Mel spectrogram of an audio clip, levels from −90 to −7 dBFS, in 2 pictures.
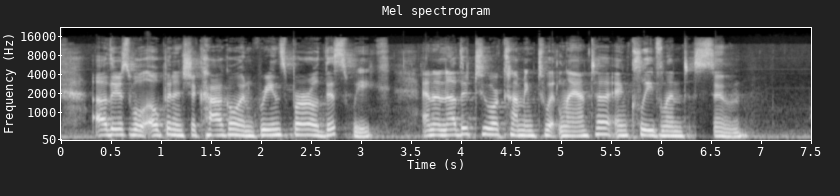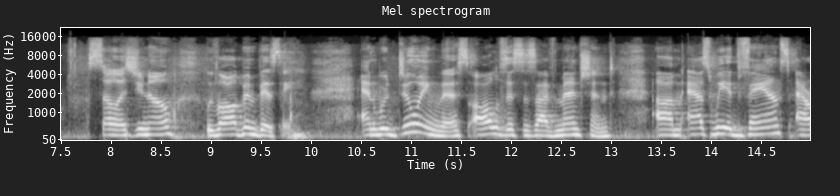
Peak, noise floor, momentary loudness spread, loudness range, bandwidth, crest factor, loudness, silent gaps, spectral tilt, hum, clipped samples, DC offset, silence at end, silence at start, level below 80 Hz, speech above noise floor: -2 dBFS; -36 dBFS; 8 LU; 1 LU; 16 kHz; 12 dB; -13 LUFS; none; -3 dB/octave; none; under 0.1%; under 0.1%; 0 s; 0 s; -54 dBFS; 22 dB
